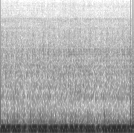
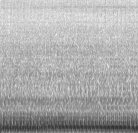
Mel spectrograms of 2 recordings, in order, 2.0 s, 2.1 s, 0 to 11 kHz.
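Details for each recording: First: Harley-Davidson Street 500 chassis (17k miles) with fresh 750 engine (60 miles), warm-up idle at about 96 degrees: idle gets disturbed, bouncing between 13 and 16, then smooths out before stalling; unstable warm idle from poor fuel tune, throttle plates slightly open. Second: Harley-Davidson Street 500 chassis with 17k miles, fitted with a new Street 750 engine of only 60 miles, flashed with a new dealer FP3 tune: low, even V-twin thump at a steady idle, settling slightly with no clatter; normal idle.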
